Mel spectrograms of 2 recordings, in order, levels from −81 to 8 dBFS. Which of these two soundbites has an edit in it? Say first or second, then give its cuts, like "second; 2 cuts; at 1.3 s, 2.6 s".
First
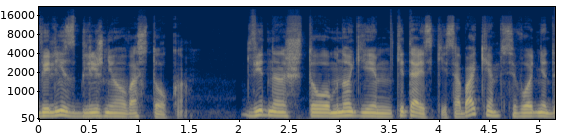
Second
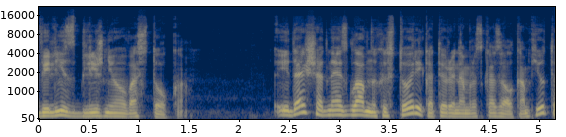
first; 1 cut; at 2.0 s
